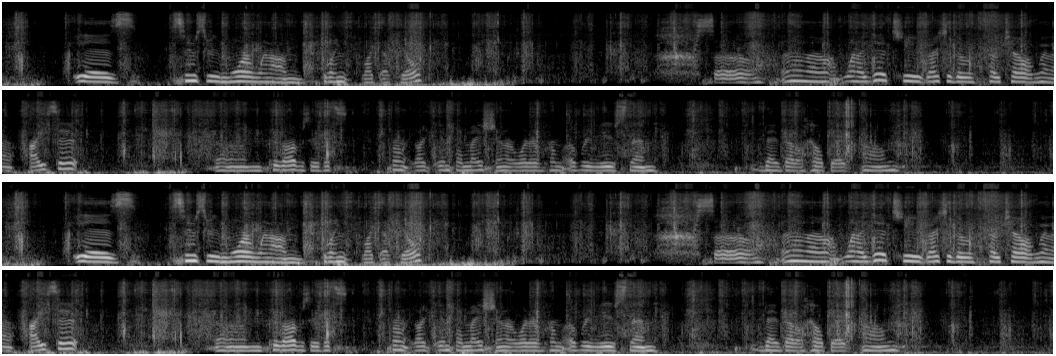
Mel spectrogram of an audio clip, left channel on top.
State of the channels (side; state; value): left; quieter; 4.1 dB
